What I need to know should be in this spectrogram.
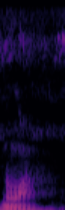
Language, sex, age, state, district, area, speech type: Santali, male, 30-45, West Bengal, Bankura, rural, spontaneous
